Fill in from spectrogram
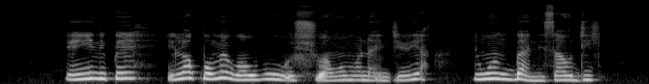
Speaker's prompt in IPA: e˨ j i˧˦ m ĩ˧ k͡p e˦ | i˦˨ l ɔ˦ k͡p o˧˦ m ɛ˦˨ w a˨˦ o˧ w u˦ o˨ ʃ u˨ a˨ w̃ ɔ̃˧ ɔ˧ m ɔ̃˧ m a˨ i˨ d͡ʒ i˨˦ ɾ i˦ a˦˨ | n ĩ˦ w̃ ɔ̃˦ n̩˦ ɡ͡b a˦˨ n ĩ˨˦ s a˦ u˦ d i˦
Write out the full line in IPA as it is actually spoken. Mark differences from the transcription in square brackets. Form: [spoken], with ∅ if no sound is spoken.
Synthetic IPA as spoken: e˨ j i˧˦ [n] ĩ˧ k͡p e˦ | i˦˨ l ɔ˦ k͡p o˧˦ m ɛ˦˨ w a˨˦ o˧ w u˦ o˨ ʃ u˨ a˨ w̃ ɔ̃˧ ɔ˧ m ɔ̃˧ [n] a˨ i˨ d͡ʒ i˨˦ ɾ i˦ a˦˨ | n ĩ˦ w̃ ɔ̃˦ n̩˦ ɡ͡b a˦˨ n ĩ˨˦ s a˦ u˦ d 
